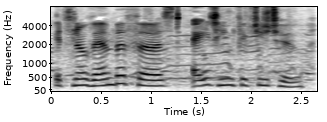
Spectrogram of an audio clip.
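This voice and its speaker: A woman's voice: mid-range voice, measured pace, over music, lightly acted. A woman playing a time-travelling reporter who speaks in a reportorial, on-the-scene manner in a radio play.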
